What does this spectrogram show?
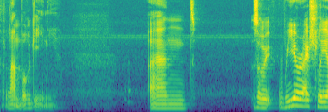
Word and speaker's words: Lamborghini: driving with our Lamborghini Lamborghini which is out actually I think pronounced like this Lamborghini and so we are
